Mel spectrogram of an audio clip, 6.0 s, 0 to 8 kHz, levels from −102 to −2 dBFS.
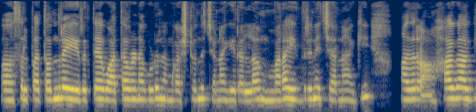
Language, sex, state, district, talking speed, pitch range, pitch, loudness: Kannada, female, Karnataka, Bellary, 140 wpm, 225-250 Hz, 235 Hz, -20 LUFS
